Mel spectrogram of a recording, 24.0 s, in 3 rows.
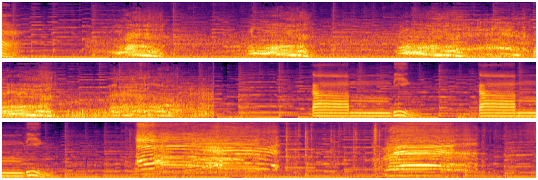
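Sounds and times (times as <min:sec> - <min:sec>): lion roaring: 0:01.6 - 0:08.9, 0:09.6 - 0:11.2.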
